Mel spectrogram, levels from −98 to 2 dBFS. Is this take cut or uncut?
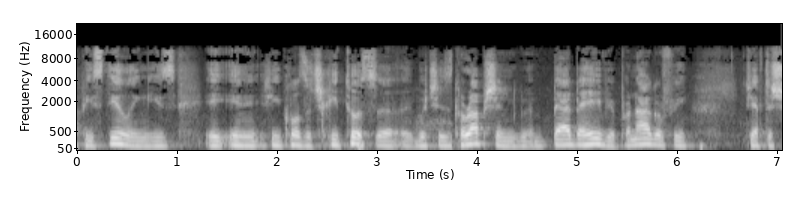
cut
